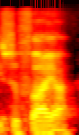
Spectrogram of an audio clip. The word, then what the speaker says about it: Sophia: sophia which means wisdom i say sophia rhymes with desire okay i like that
